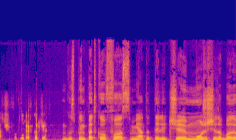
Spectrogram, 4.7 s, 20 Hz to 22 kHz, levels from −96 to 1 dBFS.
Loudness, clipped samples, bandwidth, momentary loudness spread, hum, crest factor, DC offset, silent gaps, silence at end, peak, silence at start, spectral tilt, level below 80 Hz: -19 LUFS; under 0.1%; 16 kHz; 11 LU; none; 16 dB; under 0.1%; none; 0 s; -4 dBFS; 0 s; -4.5 dB/octave; -52 dBFS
